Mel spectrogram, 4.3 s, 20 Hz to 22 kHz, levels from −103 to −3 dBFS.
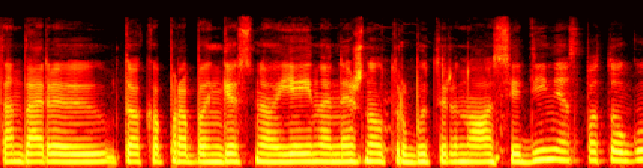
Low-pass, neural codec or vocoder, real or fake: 14.4 kHz; none; real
